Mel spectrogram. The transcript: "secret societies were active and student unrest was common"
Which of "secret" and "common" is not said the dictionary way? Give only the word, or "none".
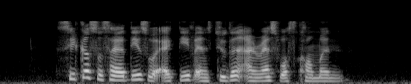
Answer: secret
